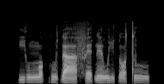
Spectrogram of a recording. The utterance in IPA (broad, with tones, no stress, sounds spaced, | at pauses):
j u˦ ŋ ɔ˦ k u˦ ɗ aː˨ f ɛ˨ ɗ ɛ̃˧ w i˦ ɗ ɔ˨ t u˦˨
